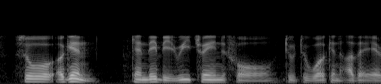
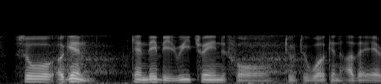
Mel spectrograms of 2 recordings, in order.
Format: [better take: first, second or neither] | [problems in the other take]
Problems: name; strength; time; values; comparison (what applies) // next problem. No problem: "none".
first | background sound (Breathing); 19 dB below the speech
